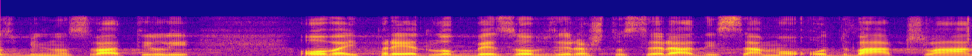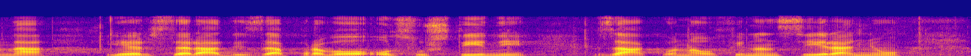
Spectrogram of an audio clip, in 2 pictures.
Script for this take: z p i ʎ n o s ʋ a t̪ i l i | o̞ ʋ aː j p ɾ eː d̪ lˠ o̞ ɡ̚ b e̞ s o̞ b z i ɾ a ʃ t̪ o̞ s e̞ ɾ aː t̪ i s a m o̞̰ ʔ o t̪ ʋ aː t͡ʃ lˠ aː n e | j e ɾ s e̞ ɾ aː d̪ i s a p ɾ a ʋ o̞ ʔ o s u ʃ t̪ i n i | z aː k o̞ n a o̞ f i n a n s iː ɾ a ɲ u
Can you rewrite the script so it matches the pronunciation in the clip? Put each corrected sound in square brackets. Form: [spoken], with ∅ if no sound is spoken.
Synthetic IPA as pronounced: z [b] i ʎ n o s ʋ a t̪ i l i | o̞ ʋ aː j p ɾ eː d̪ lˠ o̞ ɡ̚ b e̞ [z] o̞ b z i ɾ a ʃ t̪ o̞ s e̞ ɾ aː [d̪] i s a m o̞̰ ʔ o [d̪] ʋ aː t͡ʃ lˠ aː n [a] | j e ɾ s e̞ ɾ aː d̪ i [z] a p ɾ a ʋ o̞ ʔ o s u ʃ t̪ i n i | z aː k o̞ n a o̞ f i n a n s iː ɾ a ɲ u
